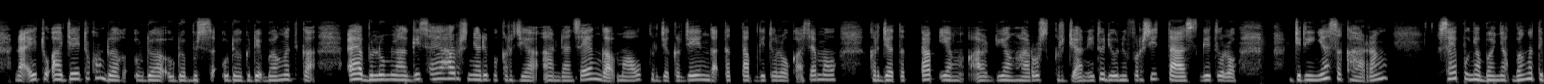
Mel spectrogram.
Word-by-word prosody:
Nah, - - +6
itu 230 - +1
aja 230 +2 +3
itu 255 - -6
kan 305 -1 -4
udah 205 -3 +1 0.2
udah 195 -1 -1
udah 190 +1 -4
bes 200 - +2
udah 200 -1 -3
gede 200 +1 -1
banget, 205 +3 -3
Kak, - - 0 0.4
eh 250 - +8
belum 220 +1 +1
lagi 210 +2 +1
saya 255 +2 +1
harus 265 -2 +2
nyari 220 0 +1
pekerjaan 195 -2 -3
dan 180 -1 -4
saya 215 +5 +4
enggak 245 - +3
mau 185 +1 -3
kerja-kerja 185 +1 -3
yang 215 - -3
enggak - - 0
tetap 195 0 -1
gitu 195 0 -5
loh, 180 - -5
Kak. - - -4
Saya 215 0 -1
mau 220 0 -2 0.4
kerja 200 -1 +2
tetap 210 +4 0
yang 195 -2 0
ad 185 - -2
yang 195 -1 0
harus 195 +3 +2
kerjaan 185 -2 0
itu 190 +6 -2
di - - -3
universitas 205 -2 +4
gitu 200 +1 -1
loh. 175 - -3 0.5
Jadinya 210 +6 +2
sekarang 235 - -1 0.5
saya 270 0 +7
punya 230 -3 0
banyak 200 0 -1
banget 220 +7 -1
205 Hz, 200 wpm, -26 LUFS, 190-225 Hz, 0.5 s, eh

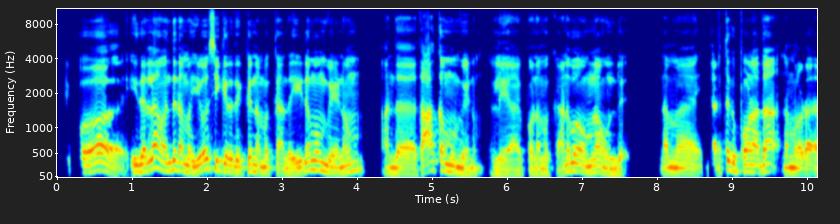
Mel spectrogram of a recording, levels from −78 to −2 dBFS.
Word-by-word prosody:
இப்போ 130 -1 -3 0.7
இதெல்லாம் 145 +8 +3
வந்து 155 +4 +2
நம்ம 135 -4 +1
யோசிக்கறதுக்கு 145 - +1
நமக்கு 110 -3 -2
அந்த 100 0 -2
இடமும் 165 +2 +1
வேணும், 115 +7 -1 0.4
அந்த 110 -1 0 0.3
தாக்கமும் 140 -10 +2
வேணும் 90 -6 -6 0.2
இல்லையா? 95 -1 -2
இப்போ 95 - -7
நமக்கு 95 0 -5
அனுபவம்லாம் 125 -5 +1
உண்டு. 95 0 -1 0.5
நம்ம 110 0 +1 0.5
எடத்துக்குப் 150 -6 0
போனாதான் 140 +2 +2 0.2
நம்மளோட 105 -2 +2
125 Hz, 125 wpm, -23 LUFS, 105-150 Hz, 0.7 s, இதெல்லாம்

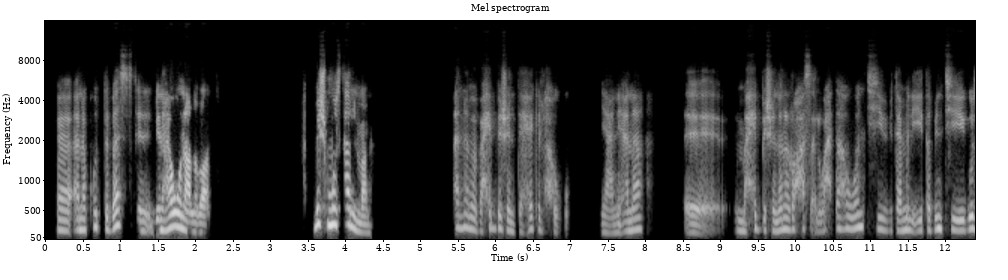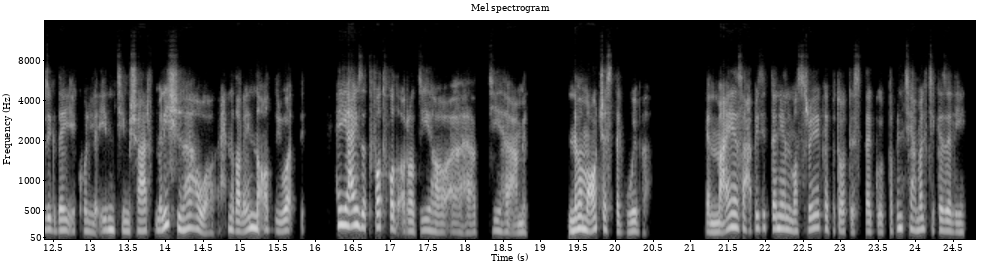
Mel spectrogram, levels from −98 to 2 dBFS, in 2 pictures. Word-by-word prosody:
فأنا 180 +1 +1
كنت 225 +1 -4
بس 240 +7 +1 0.3
بنهوّن 210 +6 +7
على 155 -2 +6
بعْض. 140 -2 +3 1.4
مش 265 +2 +6
مسالمة. 255 - +5 1.1
أنا 215 0 -4
ما 195 -3 -3
باحبش 200 +2 -2
إنتهاك 185 +5 -7
الحقوق، 185 - -10 0.4
يعني 140 +2 -6
أنا 185 +4 -3 0.6
آآ - - -4 0.2
ما 160 - -6
أحبّش 185 -1 -3
إن 165 - -3
أنا 190 +2 -1
أرُوح 190 +1 -3
أسأل 195 - -8
واحدة 205 +6 -5
هو 200 +1 -4
أنتِ 230 +3 -3 0.2
بتعملي 170 -1 -5
إيه؟ 170 +3 -6
طَب 180 +1 -6
أنتِ 200 -1 0 0.3
جوزِك 190 -2 +1
ضايقِك 175 -2 -2
والّا 155 -2 -5
إيه؟ 175 - -5
أنتِ 180 -2 -2
مش 160 +1 0
عارف 165 0 +1
ما 175 - -1
ليش 245 -3 +5
دعوة، 200 +1 0
إحنا 190 -2 -5
طالعين 165 +6 +3
نقضّي 185 -5 -1
وقت، 175 +1 0 0.5
هي 265 -1 +7
عايزة 240 -1 +7
تفضفض 210 -2 +2
،أراضيها، 160 -2 -2 0.2
أهدّيها، 155 +2 -7
أعمل، 140 +2 -2 0.6
إنما 185 +5 +6
ما 195 - +5
اقعُدش 200 - +4
أستجوبها، 155 -3 -4 0.8
كان 145 -1 0
معايا 220 +11 +5
صاحبتي 210 0 -3
التانية 200 -1 0
المصرية 185 +3 -1
كانت 210 -3 -5
بتقعد 160 -1 -4
تستجوب، 155 -1 -7
طَب 160 +3 -12
أنتِ 210 0 -2
عملتِ 190 0 -4
كذا 170 -2 0
ليه؟ 150 -1 -8
180 Hz, 160 wpm, -24 LUFS, 160-205 Hz, 1.4 s, بنهوّن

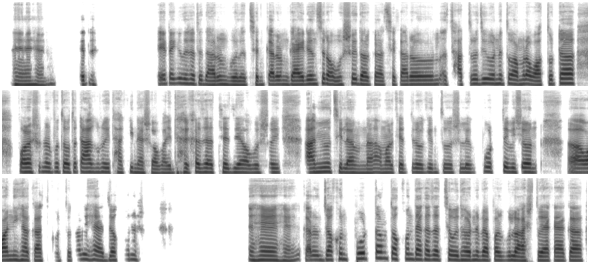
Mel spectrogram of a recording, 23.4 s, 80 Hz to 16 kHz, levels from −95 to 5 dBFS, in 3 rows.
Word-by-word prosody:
হ্যাঁ, 155 -1 0
হ্যাঁ। 145 -1 -4 0.5
এটা 170 +1 -2 0.9
এটা 190 - -1
কিন্তু 205 -1 0
সত্যি 180 -1 -2
দারুণ 160 +2 +1
বলেছেন। 150 +1 -1
কারণ 170 0 +3
গাইডেন্সের 180 +4 +3
অবশ্যই 160 +6 -1
দরকার 160 -1 0
আছে। 160 - -7
কারণ 170 +1 +3 0.3
ছাত্র 165 +3 -5
জীবনে 195 -1 +2
তো - - -2
আমরা 185 +1 +1
অতটা 180 +6 0 0.5
পড়াশোনার 185 +1 +2
প্রতি 185 0 -3
অতটা 185 0 -1
আগ্রহী 175 0 -2
থাকি 165 +3 -6
না 155 - 0
সবাই। 150 0 -2
দেখা 170 +2 0
যাচ্ছে 170 +1 +1
যে - - 0 0.2
অবশ্যই 160 +2 -4 0.4
আমিও 180 +2 +2
ছিলাম 165 -2 +1
না। - - 0
আমার 160 0 -1
ক্ষেত্রেও 170 +1 -2
কিন্তু 165 0 -7
আসলে 170 +1 -5 0.2
পড়তে 195 0 -3
ভীষণ 180 +1 +2 0.5
আ - - -1 0.2
অনীহা 180 0 +2
কাজ 165 -1 +1
করত। 155 0 -20
তবে 205 +1 -3
হ্যাঁ, 180 -3 +2
যখন 175 +4 -3
আসলে - - -20 1.5
হ্যাঁ, 180 -1 +4
হ্যাঁ। 160 -1 -3 0.2
কারণ 185 - -1
যখন 210 +4 0
পড়তাম, 235 +3 +2
তখন 220 0 -1
দেখা 200 -1 +3
যাচ্ছে, 190 0 0
ওই - - +3
ধরনের 180 0 +2
ব্যাপারগুলো 175 0 +2
আসত। 155 - -9 0.2
একা, 165 +1 -1
একা 165 +1 +3
175 Hz, 155 wpm, -21 LUFS, 160-185 Hz, 1.5 s, হ্যাঁ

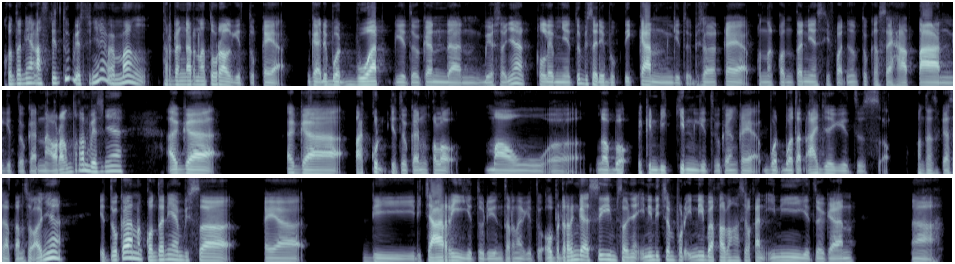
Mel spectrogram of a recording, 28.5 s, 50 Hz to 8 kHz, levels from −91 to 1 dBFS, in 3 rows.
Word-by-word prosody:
Konten 155 +3 -2
yang 175 - +4
asli 175 +3 -3
itu 165 -1 -2
biasanya 145 0 -1
memang 160 0 +2 0.2
terdengar 125 -1 +1
natural 125 -2 +3
gitu 95 - -7
kayak - - +1 0.2
nggak 110 -1 +3
dibuat-buat 115 +1 +4
gitu 100 -1 -3
kan 105 -1 0
dan 90 -1 -1
biasanya 145 - -1
klaimnya 105 -2 +1
itu 155 0 -4
bisa 140 - -1
dibuktikan 105 -1 +2
gitu. 95 - -8
Misalnya 105 0 -5
kayak 110 -2 +2
konten-konten 105 +2 -5
yang 105 - 0
sifatnya 110 0 -7
untuk - - -13
kesehatan 100 -2 +4
gitu 90 -2 -10
kan. 90 0 -6
Nah, 90 - -3
orang 115 +6 +2
tuh 195 - -4
kan 195 - +1
biasanya 170 +3 +1 0.5
agak 110 -1 +6 0.7
agak 105 -3 +4
takut - - -1
gitu - - -4
kan 105 0 -3
kalau 100 -1 0 0.3
mau, 100 -2 +2 0.3
eee, 90 -3 -7 0.2
ngebe 105 -1 0 0.2
bikin-bikin 105 +1 -3
gitu 100 -1 -7
kan 100 +1 -4
kayak 95 -1 -3
buat-buatan 105 +1 -2
aja 110 0 +1
gitu 95 -2 -7
se - - -14 0.4
konten 100 -2 -6
kesehatan. 95 -1 -4
Soalnya 200 - +2 0.3
itu - - -5
kan 210 0 +7
kontennya 150 +5 +2
yang 140 - -3
bisa 125 -2 +4 0.3
kayak 100 -2 +1 0.6
di 100 -4 -5
dicari 115 0 +5
gitu - - -8
di 95 - -2
internet 95 -1 -6
gitu, - - -11
"Oh, 110 - 0
benar 130 +3 +2
nggak 145 -4 +4
sih 160 +4 +1
misalnya 120 -4 -1
ini 130 +4 0
dicampur 140 0 -2
ini 135 +4 +1
bakal 120 -3 +2
menghasilkan 115 -1 -4
ini?" 115 -2 -3
Gitu 100 0 -4
kan. 95 +1 0 0.6
Nah, 90 -5 -2
110 Hz, 170 wpm, -25 LUFS, 100-125 Hz, 0.7 s, kan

